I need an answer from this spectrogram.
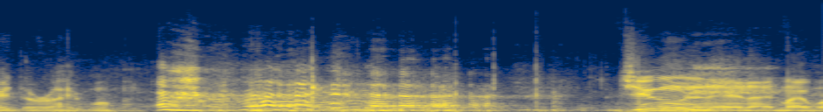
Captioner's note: laughing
